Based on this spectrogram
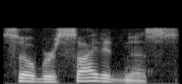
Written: sobersidedness

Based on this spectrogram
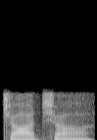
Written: cha-cha

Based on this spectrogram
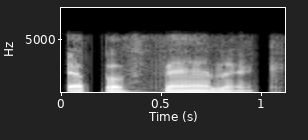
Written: epiphanic

